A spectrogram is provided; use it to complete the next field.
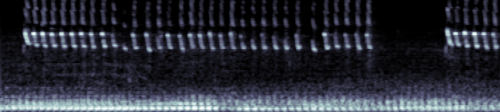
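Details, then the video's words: Olive-backed sunbird, locally kolibri ninja, singing in the rapid nembak rapat style for a songbird training recording: a fast, high buzzy trill of repeated notes with brief gaps, over a steady low droning hum. "masteran kolibri ninja (konin) nembak rapat"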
